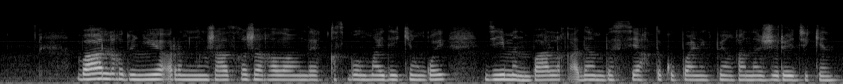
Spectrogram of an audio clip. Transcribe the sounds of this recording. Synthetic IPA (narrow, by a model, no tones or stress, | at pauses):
bɑɾlˠəqd̪ʏnije̞ʔʊ̰ɾəmnəɴʒɑzʁəʒɑʁɑlˠɑwənd̪ɑjqʰəsbo̞lˠmɑjd̪əe̞kʲe̞ɴʁo̞j | d̪e̞jmɪnbɑɾlˠəqɑ̰d̪ɑmbɪsːijɑqt̪əkʰupalʲnʲik̚pe̞ɴʁɑnɑʒʏɾe̞d̪e̞kʲe̞n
